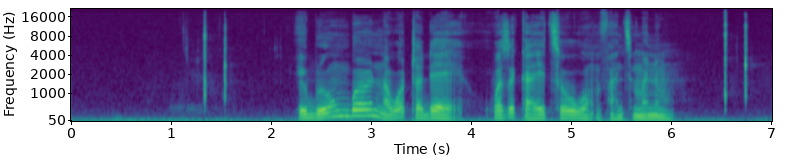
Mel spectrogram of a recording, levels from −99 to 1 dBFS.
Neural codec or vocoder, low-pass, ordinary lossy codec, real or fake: vocoder, 48 kHz, 128 mel bands, Vocos; 19.8 kHz; none; fake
